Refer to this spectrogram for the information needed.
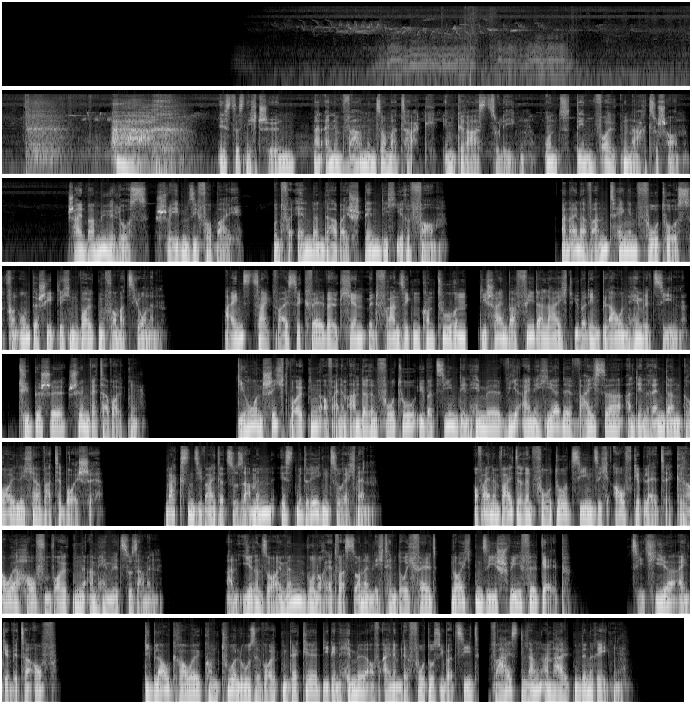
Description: Sprecher Audioguide | Wasser Bewegt
...meine Rolle im Audioguide bestand darin, die dämlichen Fragen zu stellen.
